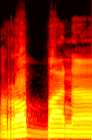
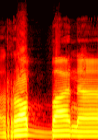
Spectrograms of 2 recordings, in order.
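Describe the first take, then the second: First: The first vowel is a rounded 'o'-like sound. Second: The same.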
